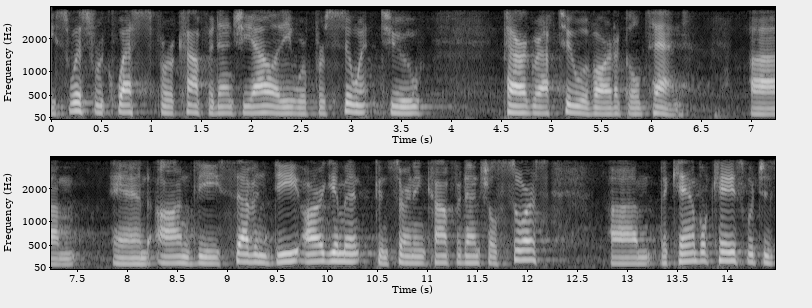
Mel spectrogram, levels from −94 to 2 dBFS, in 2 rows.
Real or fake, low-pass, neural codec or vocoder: fake; 3.6 kHz; codec, 24 kHz, 3.1 kbps, DualCodec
